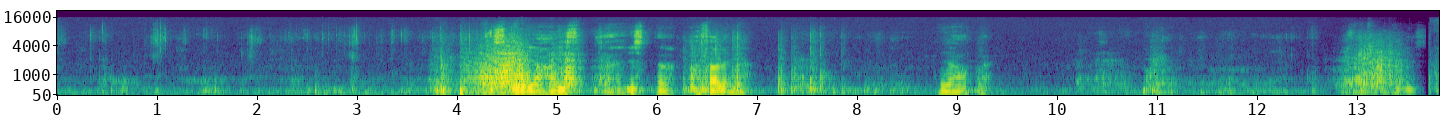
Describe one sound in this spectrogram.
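A clear plastic balloon crinkles as it is handled.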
